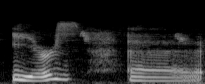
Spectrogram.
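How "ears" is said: "ears" said alone as a clear model word; "ears" with a long ee; simple model pronunciation. Shown as a demonstration. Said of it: "sa prononciation, il est simple".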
